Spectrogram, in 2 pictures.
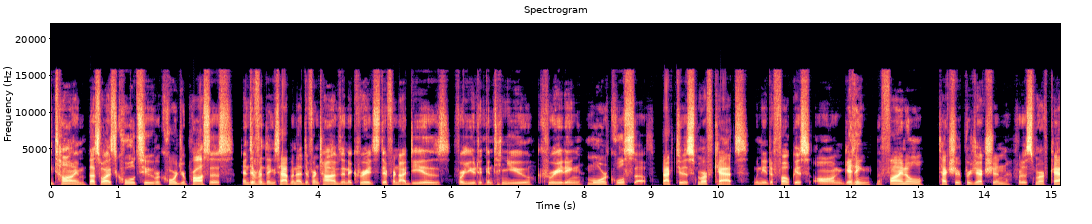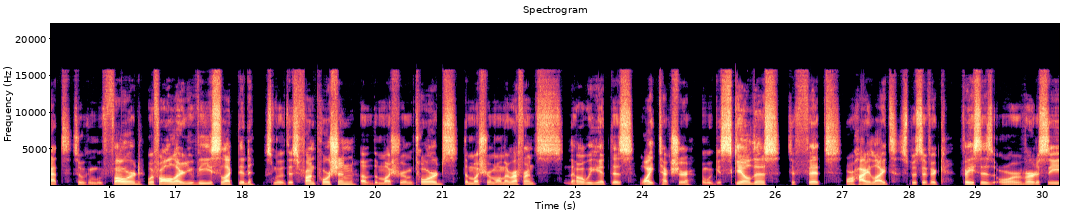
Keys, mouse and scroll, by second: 0.2 middle click, 0.7 middle click, 1.4 middle click, 2.2-8.6 middle drag, 8.7-10.2 scroll down 1, 10.2-12.1 middle drag, 14.4-15.9 scroll up 1, 15.9-16.9 scroll up 1, 16.9 drag, 18.0-19.1 drag, 22.5 e, 22.8 r, 23.6 click, 25.9 w, 29.9 click.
